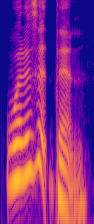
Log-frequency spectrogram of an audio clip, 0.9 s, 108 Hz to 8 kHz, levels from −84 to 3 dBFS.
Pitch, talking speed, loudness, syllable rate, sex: 235 Hz, 255 wpm, -17 LUFS, 4.8 syllables/s, female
